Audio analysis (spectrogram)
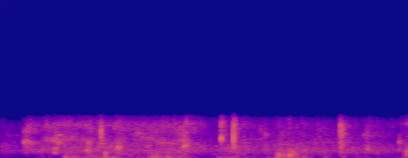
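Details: A Staffordshire Bull Terrier waiting to go for a walk makes low, snorting grumbles and short throaty moans in uneven bursts, with a Doberman joining in.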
